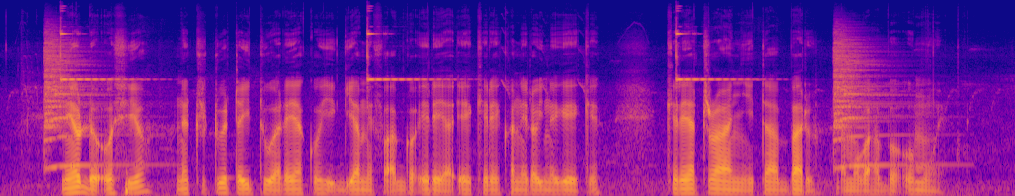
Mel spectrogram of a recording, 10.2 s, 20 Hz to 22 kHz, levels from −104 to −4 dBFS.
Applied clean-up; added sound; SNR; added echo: none; Gong + Bicycle bell; 9 dB; none.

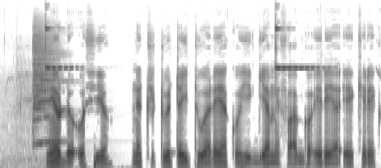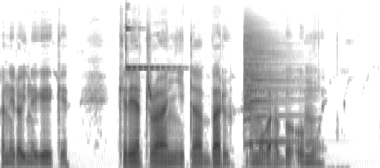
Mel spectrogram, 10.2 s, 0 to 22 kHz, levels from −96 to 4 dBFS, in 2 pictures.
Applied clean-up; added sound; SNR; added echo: classical method spectral subtraction.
